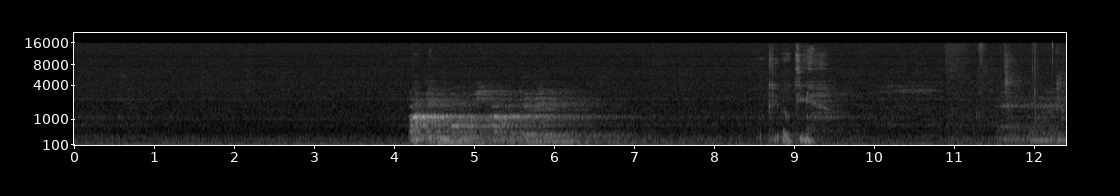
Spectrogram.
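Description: Sound from a smartphone spirit box app playing through the phone's speaker as the app starts: a sudden sound with many steady tones comes in about four seconds in and fades over a few seconds, and a short gliding sound follows near nine seconds.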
